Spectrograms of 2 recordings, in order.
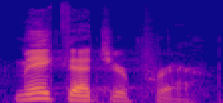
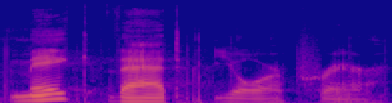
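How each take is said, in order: First: Said in the usual way. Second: Slow and much softer, almost to himself; hushed exhortation. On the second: Shown as a demonstration. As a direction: let it sink in, slowed right down and soft. Repeated exhortation, first take hushed.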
